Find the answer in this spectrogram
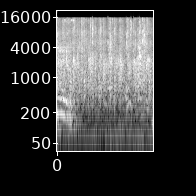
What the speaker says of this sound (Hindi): आप ताली बजा दिए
